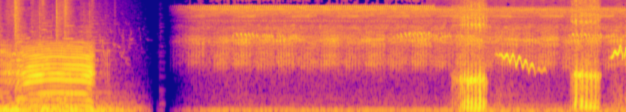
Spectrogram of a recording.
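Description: Night-time ambience sound effect of insects and frogs chirring steadily after a short cartoon voice sound and a brief gap. Twice near the end comes a cartoon snore: a rough snort followed by a wavering, falling whistle.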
